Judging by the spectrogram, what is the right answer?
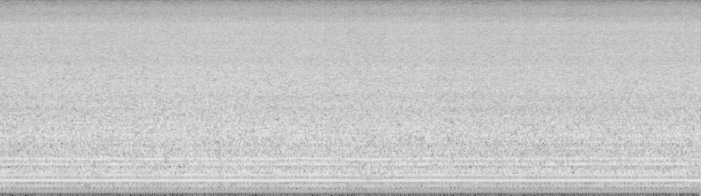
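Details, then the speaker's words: Two-year-old DeWalt mower with Briggs & Stratton engine, after a new carburetor main jet, starting on first pull: steady drone sitting noticeably high in pitch; running too fast, governor adjustment expected. "Well, it's running. It started up on the first pull. Seems to be running a little fast."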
